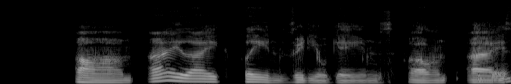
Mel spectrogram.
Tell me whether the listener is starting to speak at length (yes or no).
no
